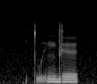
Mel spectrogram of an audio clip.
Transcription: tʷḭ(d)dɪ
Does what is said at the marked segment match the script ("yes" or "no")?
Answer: no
